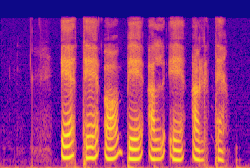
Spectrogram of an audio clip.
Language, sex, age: Norwegian, female, 19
